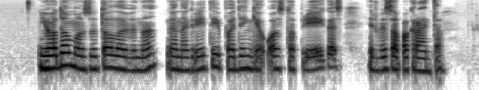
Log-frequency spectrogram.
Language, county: Lithuanian, Kaunas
